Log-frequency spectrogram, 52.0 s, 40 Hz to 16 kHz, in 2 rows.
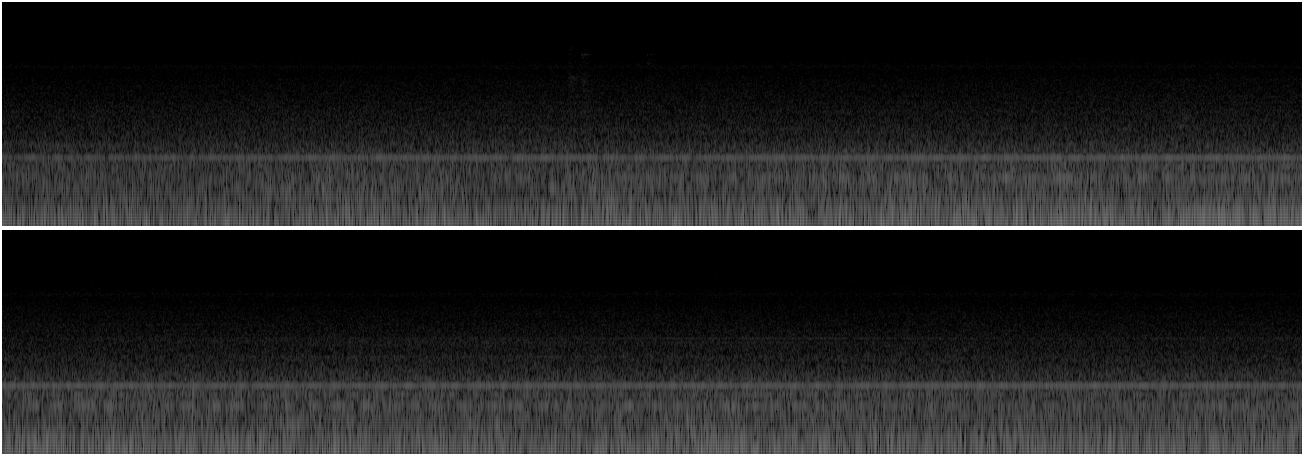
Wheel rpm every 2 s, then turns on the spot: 0, 0, 0, 0, 0, 0, 0, 0, 0, 0, 0, 0, 0, 0, 0, 0, 0, 0, 0, 0, 0, 0, 0, 0, 0, 0.
none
